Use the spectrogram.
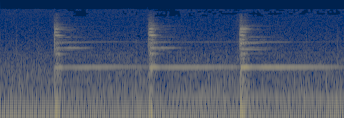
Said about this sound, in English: Or you may hear three gongs like this.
